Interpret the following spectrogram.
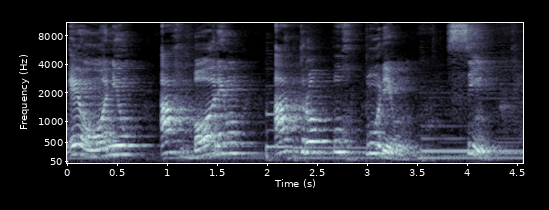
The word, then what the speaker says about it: Aeonium: Eu imagino que, geralmente, você deve pronunciá-la como aeonium, que é do mesmo jeito que se escreve, não é mesmo?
